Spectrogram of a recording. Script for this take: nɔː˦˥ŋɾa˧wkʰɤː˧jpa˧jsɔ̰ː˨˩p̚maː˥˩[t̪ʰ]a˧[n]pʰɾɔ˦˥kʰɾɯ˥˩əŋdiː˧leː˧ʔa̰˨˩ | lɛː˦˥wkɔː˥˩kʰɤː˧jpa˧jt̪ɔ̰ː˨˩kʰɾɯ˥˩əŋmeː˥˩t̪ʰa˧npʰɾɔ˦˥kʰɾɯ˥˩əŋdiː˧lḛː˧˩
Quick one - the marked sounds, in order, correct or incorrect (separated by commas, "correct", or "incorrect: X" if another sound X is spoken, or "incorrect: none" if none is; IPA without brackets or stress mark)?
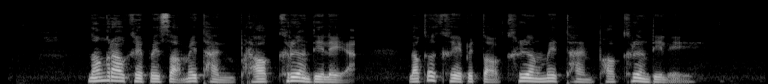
correct, correct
